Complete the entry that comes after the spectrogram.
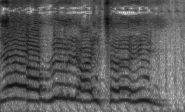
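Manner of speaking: put-on very high, loud, squeaky, voice-breaking teen voice. Imitating a boy with a fake id at a nightclub, imitating a kid's squeaky broken voice. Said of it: "with his squeaky broken voice is going".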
